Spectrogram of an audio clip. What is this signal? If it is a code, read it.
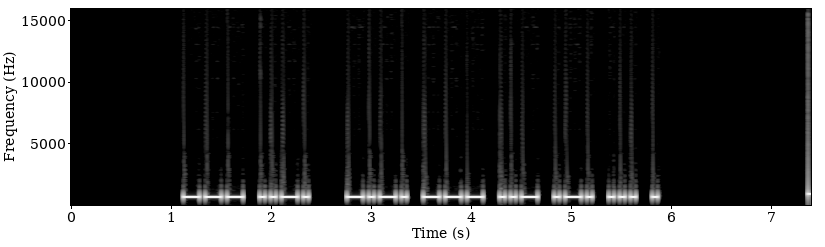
Morse code, heard as a keyed tone, about 22 wpm, 700 Hz. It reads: OF COURSE
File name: Build A Phrase - 2-Word Phrases - 22wpm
